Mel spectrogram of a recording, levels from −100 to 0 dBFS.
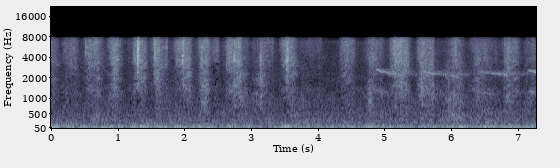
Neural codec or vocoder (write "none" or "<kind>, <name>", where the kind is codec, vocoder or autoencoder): none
